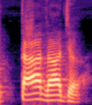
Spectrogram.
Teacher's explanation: ता रा में गुरु हो जाएंगे दोनों में, और जा में लघु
